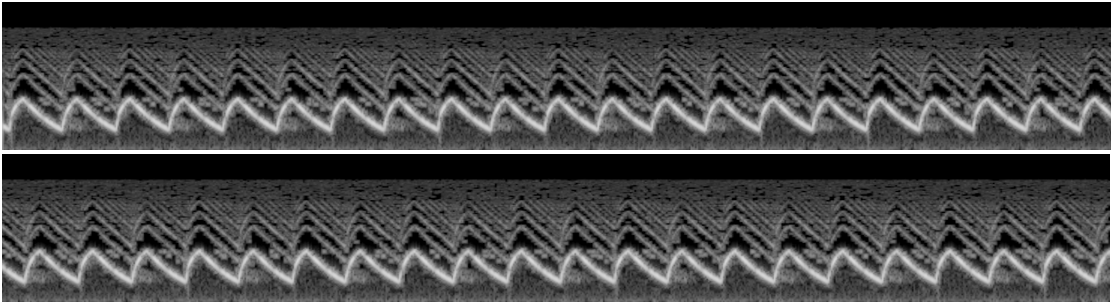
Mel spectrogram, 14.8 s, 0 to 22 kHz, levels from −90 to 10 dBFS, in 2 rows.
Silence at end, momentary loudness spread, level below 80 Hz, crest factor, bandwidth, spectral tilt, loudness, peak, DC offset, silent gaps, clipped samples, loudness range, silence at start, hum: 0 s; 1 LU; -52 dBFS; 8 dB; 11 kHz; -1.5 dB/octave; -12 LUFS; -4 dBFS; under 0.1%; none; under 0.1%; 0 LU; 0 s; none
